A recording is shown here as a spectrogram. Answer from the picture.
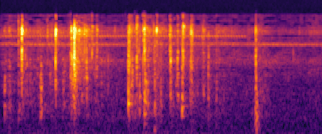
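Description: Several soldiers' rifles handled in a drill movement: an irregular scatter of small clicks and clacks from hands and metal parts on the weapons, with one sharper clack near the end.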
